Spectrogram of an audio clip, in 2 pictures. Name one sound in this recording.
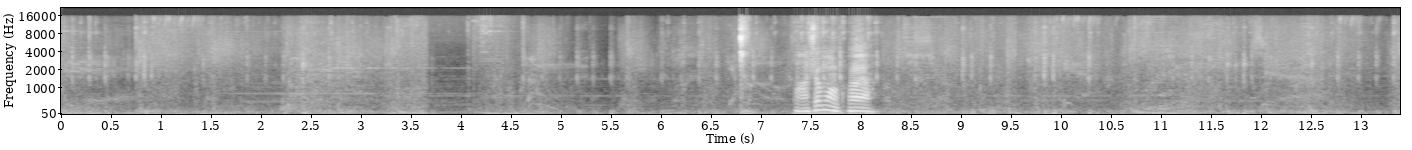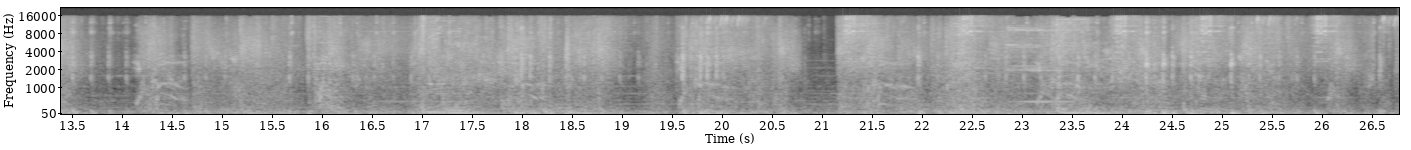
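Game combat effects whoosh and clash.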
